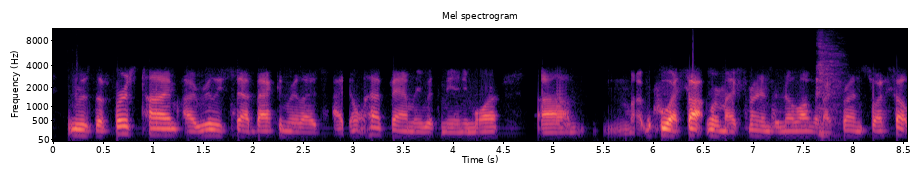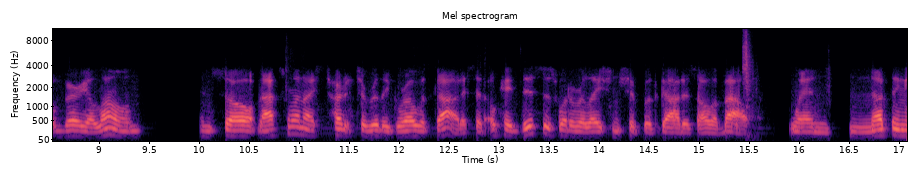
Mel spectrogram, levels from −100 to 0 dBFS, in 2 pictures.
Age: 30-49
